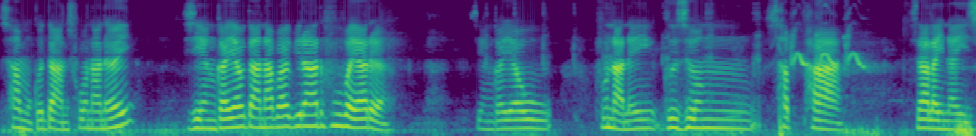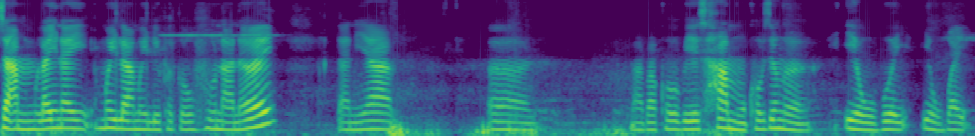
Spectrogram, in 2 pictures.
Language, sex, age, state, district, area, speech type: Bodo, female, 30-45, Assam, Baksa, rural, spontaneous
